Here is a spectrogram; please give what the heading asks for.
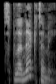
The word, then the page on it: splenectomy: British English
